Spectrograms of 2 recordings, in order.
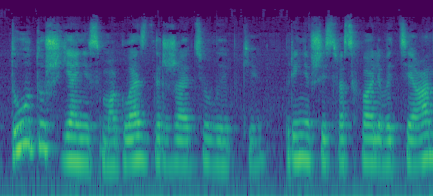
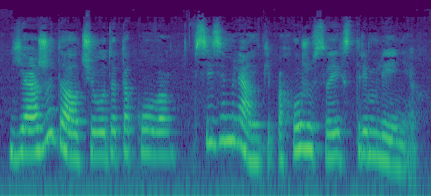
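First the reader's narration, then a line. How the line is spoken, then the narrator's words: Cheerful, smiling. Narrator (Russian): император весело улыбнулся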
